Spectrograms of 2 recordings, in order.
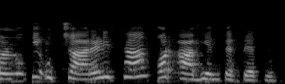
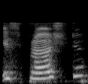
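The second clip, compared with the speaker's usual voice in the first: loud term; 8 dB louder than usual. Shown as a demonstration. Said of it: "स्पृष्ट बोल दो चाहे स्पृष्ट".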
